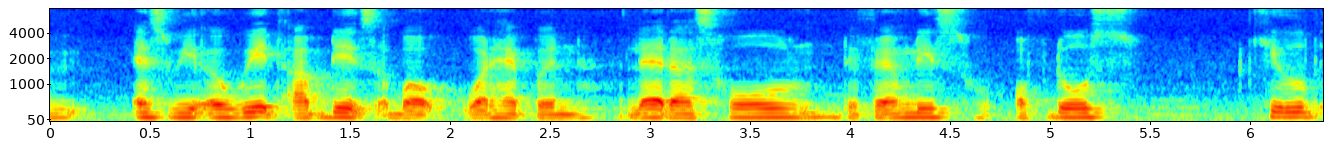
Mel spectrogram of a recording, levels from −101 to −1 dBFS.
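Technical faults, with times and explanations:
Nothing stood out on listening to the speech in this recording.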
